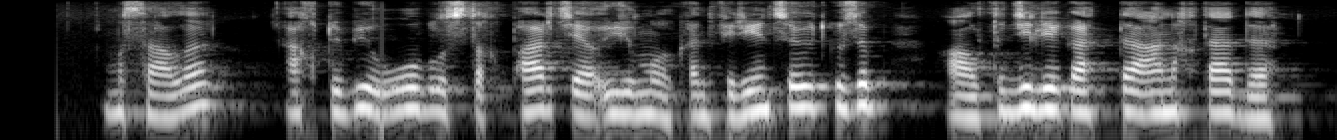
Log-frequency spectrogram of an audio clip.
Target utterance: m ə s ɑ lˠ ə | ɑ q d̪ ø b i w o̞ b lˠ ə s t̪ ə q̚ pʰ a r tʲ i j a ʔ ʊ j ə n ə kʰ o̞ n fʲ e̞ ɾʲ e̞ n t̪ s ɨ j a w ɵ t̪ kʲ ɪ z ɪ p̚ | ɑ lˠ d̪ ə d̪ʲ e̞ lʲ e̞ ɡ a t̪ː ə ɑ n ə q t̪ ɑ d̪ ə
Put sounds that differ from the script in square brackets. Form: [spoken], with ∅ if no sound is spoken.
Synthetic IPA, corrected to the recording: m ə s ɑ lˠ ə | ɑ q [t̪] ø b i w o̞ b lˠ ə s t̪ ə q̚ pʰ a r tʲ i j a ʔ ʊ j ə [m] ə kʰ o̞ n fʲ e̞ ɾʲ e̞ n t̪ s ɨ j a w ɵ t̪ kʲ ɪ z ɪ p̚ | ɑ lˠ [t̪] ə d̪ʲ e̞ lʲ e̞ ɡ a t̪ː ə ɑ n ə q t̪ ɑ d̪ ə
